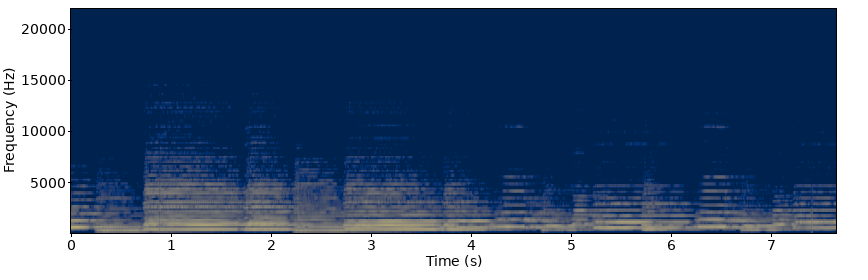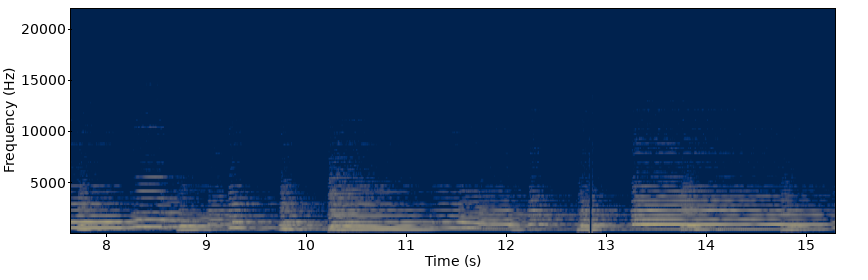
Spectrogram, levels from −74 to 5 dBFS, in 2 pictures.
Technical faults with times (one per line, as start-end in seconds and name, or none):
0.89 block of digital silence
7.41 block of digital silence
12.84-12.87 block of digital silence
